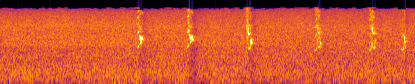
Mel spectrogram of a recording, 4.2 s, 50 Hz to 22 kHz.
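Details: Brown honeyeater (Lichmera indistincta), Sunshine Coast, Queensland, September 2021, giving six short, sharp high notes, roughly two every second, over a steady rushing background like surf or wind.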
